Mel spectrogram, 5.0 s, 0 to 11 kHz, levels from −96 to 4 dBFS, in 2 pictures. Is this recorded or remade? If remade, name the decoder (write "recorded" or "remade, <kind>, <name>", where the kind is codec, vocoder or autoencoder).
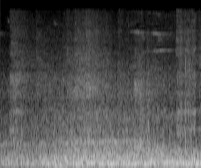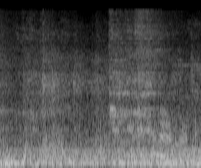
remade, vocoder, Vocos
